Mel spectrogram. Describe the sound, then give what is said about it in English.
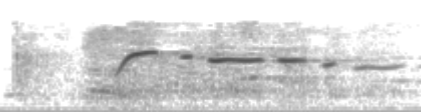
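A person whistles a short Christmas tune, a few sliding, held notes in a brief phrase, fairly soft, alone over a low steady background hum. “Guess I like to whistle.”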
